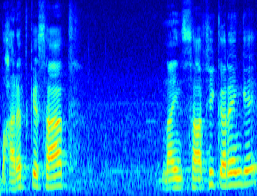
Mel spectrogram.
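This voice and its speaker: A man speaks at a high pitch. His pitch variation is ordinary. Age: 70s. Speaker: politician. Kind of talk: press conference. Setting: press conference.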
